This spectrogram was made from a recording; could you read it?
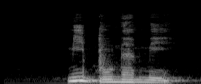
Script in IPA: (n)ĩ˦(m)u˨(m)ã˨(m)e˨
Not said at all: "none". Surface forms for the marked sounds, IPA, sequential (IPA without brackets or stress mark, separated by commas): m, b, n, m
